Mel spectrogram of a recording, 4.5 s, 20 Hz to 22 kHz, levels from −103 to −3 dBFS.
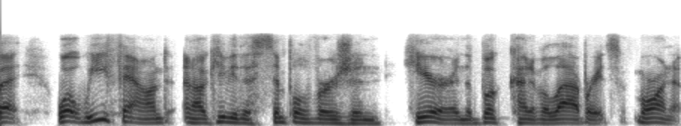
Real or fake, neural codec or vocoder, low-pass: real; none; 7.2 kHz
